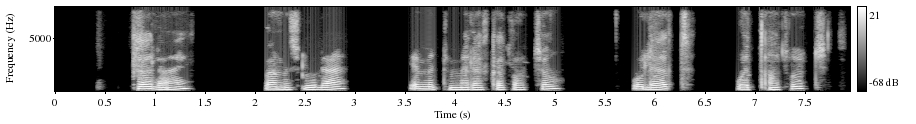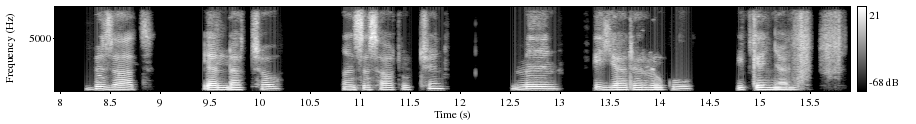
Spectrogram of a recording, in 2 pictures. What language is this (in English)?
Amharic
